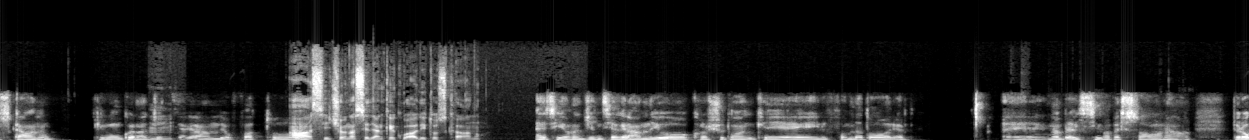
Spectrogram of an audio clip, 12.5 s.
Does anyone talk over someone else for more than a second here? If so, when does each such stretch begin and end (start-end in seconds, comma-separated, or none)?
none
